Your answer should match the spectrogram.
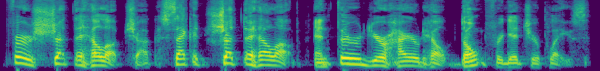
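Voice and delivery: loud, high-pitched telling-off, easing at the end; angry rebuke. Acted. Boss silencing his hired help, angry rebuke. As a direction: put the hired help firmly in his place.

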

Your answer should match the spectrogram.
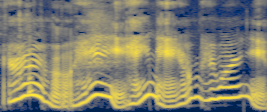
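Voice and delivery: high sleazy pickup line voice; flirty high voice. Pretend. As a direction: greet her like a sleazy flirt. Hitting on a woman.

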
